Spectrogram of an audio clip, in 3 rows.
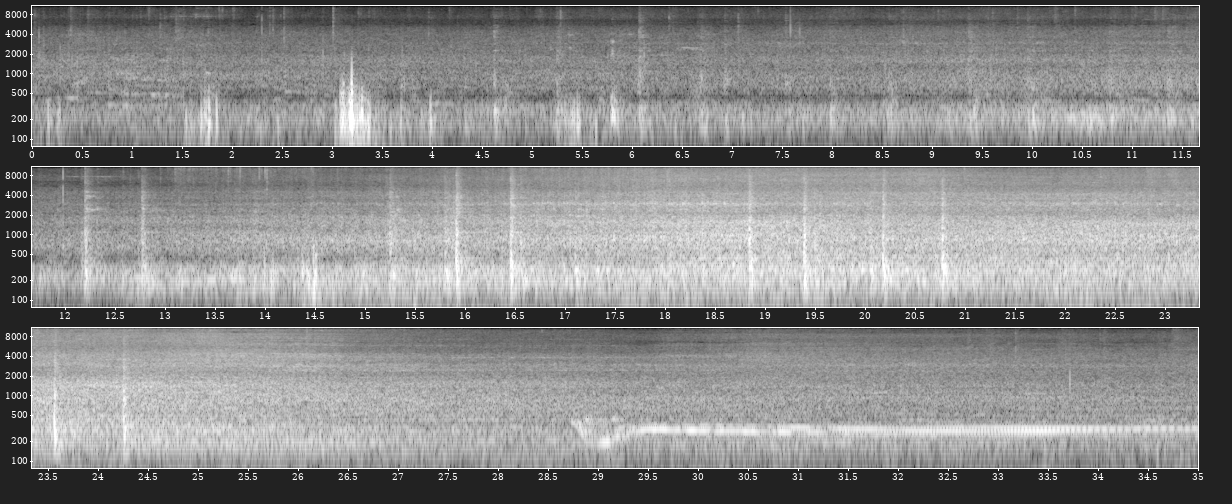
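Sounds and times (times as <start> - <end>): wheels clacking on rail joints: 0.4 - 27.4
diesel train rumbling past: 2.0 - 35.0
engine tone rising in pitch: 27.6 - 35.0.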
